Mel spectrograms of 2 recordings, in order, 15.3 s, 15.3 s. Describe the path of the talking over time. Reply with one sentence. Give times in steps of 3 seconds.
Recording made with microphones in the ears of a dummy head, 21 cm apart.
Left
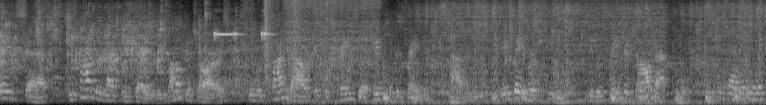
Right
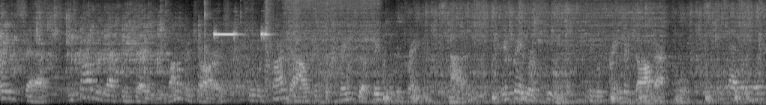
You can hear the talking on the left from 0 s, in the centre from 6 s and on the right from 9 s.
